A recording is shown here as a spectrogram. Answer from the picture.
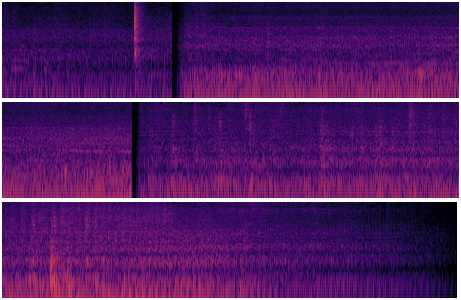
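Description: Tractor engine running steadily, the sound breaking off abruptly twice and fading out near the end. Before it, a single sharp knock about two seconds in.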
